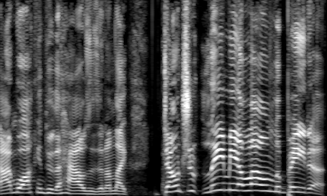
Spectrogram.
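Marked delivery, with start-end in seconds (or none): 1.6-3.3 high-pitched, pleading yelling. Walking through the houses, recalling shouting at the actresses: retelling own yelling. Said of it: "I'm like yelling at the actresses".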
